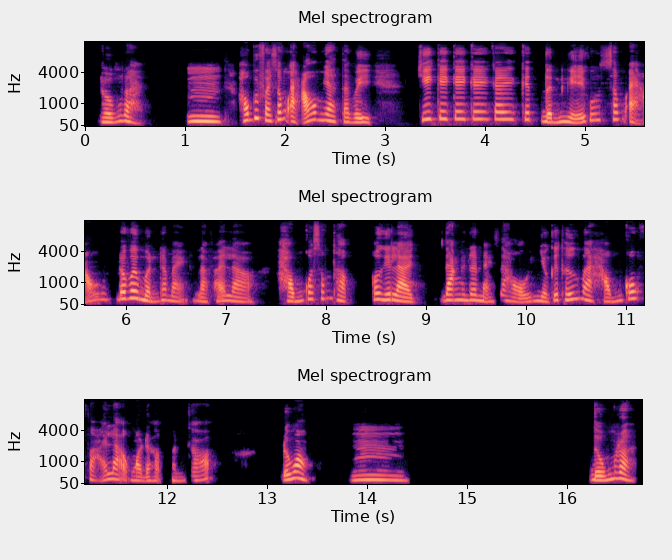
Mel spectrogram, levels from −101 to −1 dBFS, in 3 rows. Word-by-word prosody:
Đúng 195 +3 +1
rồi. 225 -3 +3 0.5
Ừm, 225 -1 +4 0.2
hông 265 +3 +3
biết 365 - +5
phải 260 - +3
sống 310 +7 +1
ảo - - +5
hông 295 -1 0
nha, 245 -4 +3
tại 195 -1 -1
vì 180 -1 +1 0.5
cái 320 - +6
cái 335 - +4
cái 325 -1 +3
cái 320 0 0
cái 315 -1 +2
cái 300 -1 -1
định 185 -2 +3
nghĩa 195 -3 +3
của 270 +2 -5
sống 305 +2 -3
ảo 260 - -1
đối 295 +2 +4
với 320 0 +6
mình 205 - +1
đó 235 - -3
bạn 195 -4 -5
là 180 -5 -6
phải - - -2
là 180 -5 -3 0.3
hổng 190 0 +2
có 280 - 0
sống 295 +3 -8
thật. 205 -8 -2 0.2
Có 265 - +1
nghĩa 250 -1 +3
là 195 -8 +5 0.3
đăng 240 0 +3
lên 235 -1 0
mạng 180 -3 -3
xã 230 - -7
hội 165 -6 -3
những 190 -3 -2
cái 235 - 0
thứ 250 +3 0
mà 245 -6 0
hổng 170 +5 -3
có 295 +4 +2
phải 200 - -5
là 230 -2 +1
ngoài 175 -2 -2
đời 170 - -4
thật 165 - -7
mình 160 - -12
có, 185 +2 -5 0.7
đúng - - +2
hông? 270 -5 +6 0.4
Ừm. 195 -1 -2 1.8
Đúng 190 +2 +2
rồi. 250 -2 +3
225 Hz, 220 wpm, -24 LUFS, 190-270 Hz, 1.8 s, cái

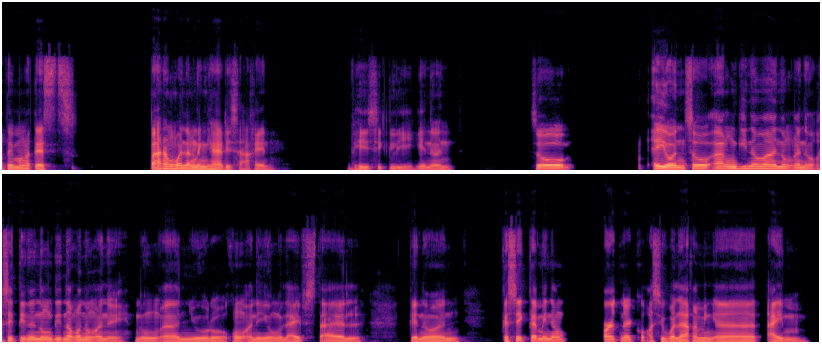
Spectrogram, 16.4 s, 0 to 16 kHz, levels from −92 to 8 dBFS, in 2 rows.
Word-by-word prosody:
yung 160 -1 +1
mga 150 - -3
tests, 105 0 -1 0.7
parang 170 +4 +5
walang 155 -4 +4
nangyari 115 -5 +2
sakin, 105 +2 -6 0.7
basically 105 -2 -6
ganon. 105 -1 -5 0.8
So, 165 0 +4 0.8
ayun, 155 -4 +7
so 175 +1 +3
ang 170 +2 +2
ginawa 185 0 +2
nung 175 -4 +1
ano, 110 -7 -1
kasi 130 +6 -2
tinanong 160 0 +1
din 155 0 +1
ako 150 0 +1
nung 140 -5 0
ano 110 - -2
eh, 95 - -11
nung 105 -1 -3
ah, 100 0 -1
neuro 100 -4 -1
kung 105 -5 -3
ano 95 +3 -3
yung 95 -1 -1
lifestyle, 95 +1 -3 0.5
ganon, 95 -2 0 0.4
kasi 165 - 0
kami 160 +1 +1
ng, 165 -1 -1 0.4
partner 145 +1 +2
ko 150 - -7
kasi 135 -1 -6
wala 140 +2 +3
kaming 140 -1 -1
ah, 115 -2 +1
time. 105 -3 -2
120 Hz, 150 wpm, -21 LUFS, 100-160 Hz, 0.8 s, ayun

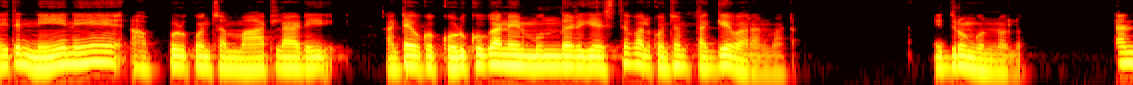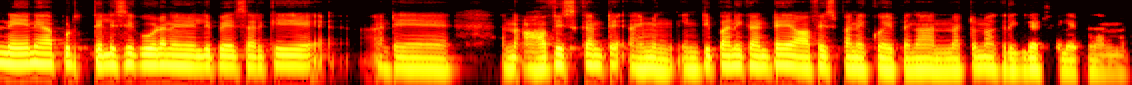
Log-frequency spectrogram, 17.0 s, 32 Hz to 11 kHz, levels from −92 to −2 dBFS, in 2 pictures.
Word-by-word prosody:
అయితే 120 +3 0 0.2
నేనే 140 +6 +4 0.4
అప్పుడు 110 +4 -1
కొంచెం 110 -1 0 0.2
మాట్లాడి 110 +1 0 0.5
అంటే 105 +3 +2
ఒక 120 - 0
కొడుకుగా 120 +5 +5
నేను 125 -1 +5
ముందడుగేస్తే 115 0 +2
వాళ్ళు 125 -4 0
కొంచెం 120 +3 0
తగ్గేవారనమాట. 90 -9 -1 1.1
ఎదురుంగున్నోళ్ళు. 100 -8 -1 0.7
కానీ 150 0 +2
నేనే 140 +2 +4
అప్పుడు 140 -1 -3
తెలిసి 130 +1 +1
గూడా 135 0 +4
నేనేళ్ళిపోయేసరికి 120 0 -1 0.7
అంటే 110 0 -5 0.8
న - - -1 0.2
ఆఫీస్ 125 +4 +1
కంటే, 125 -3 0 0.2
ఐమీన్ 105 -2 -1
ఇంటి 105 +3 -2
పని 125 0 +2
కంటే 120 +2 +1 0.2
ఆఫీస్ 110 0 -3
పని 110 -1 +1
ఎక్కువ 105 +1 -2
అయిపోయిందా, 100 +1 -3
అన్నట్టు 100 +2 -4
నాకు 105 -1 -5
రిగ్రెట్ 100 +1 -2
ఫీల్ 95 - -5
అయిపోయిందన్నమాట. 85 -2 -11
115 Hz, 130 wpm, -23 LUFS, 105-125 Hz, 1.1 s, కొడుకుగా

